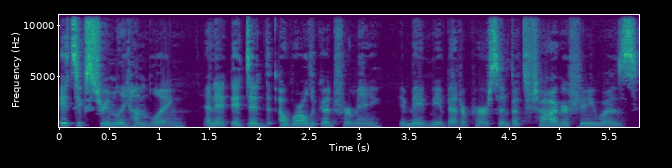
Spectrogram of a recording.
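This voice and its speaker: Fairly even intonation, with hardly any pauses. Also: woman, fairly low pitch for a woman. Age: 60s. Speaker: storyteller and change advocate. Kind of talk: podcast interview. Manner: halting.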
